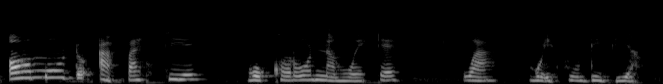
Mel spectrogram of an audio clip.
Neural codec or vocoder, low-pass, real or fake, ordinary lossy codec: codec, 16 kHz, 4 kbps, X-Codec, HuBERT features, trained on balanced general audio; 5.4 kHz; fake; AAC, 32 kbps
